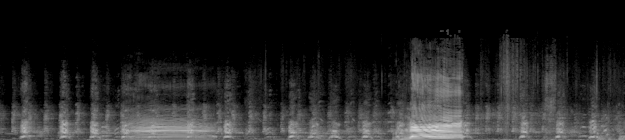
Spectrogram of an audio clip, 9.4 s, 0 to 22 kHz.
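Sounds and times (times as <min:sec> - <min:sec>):
goose: 0:00.0 - 0:09.3
dog: 0:00.3 - 0:06.0, 0:06.9 - 0:09.3
sheep baaing: 0:01.8 - 0:03.5, 0:05.9 - 0:07.1.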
